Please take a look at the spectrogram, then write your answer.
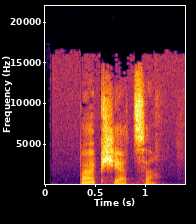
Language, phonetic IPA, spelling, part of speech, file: Russian, [pɐɐpˈɕːat͡sːə], пообщаться, verb, Ru-пообщаться.ogg
- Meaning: to communicate (with), to converse, to mix (with) (for some time)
